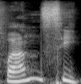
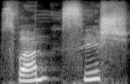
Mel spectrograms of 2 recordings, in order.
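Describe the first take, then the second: First: The word ends in a hard g sound. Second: The word ends in a soft hissing sound. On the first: "অথবা স্পান সিগ" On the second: "আপনারা বলতে পারেন স্পান সিস"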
